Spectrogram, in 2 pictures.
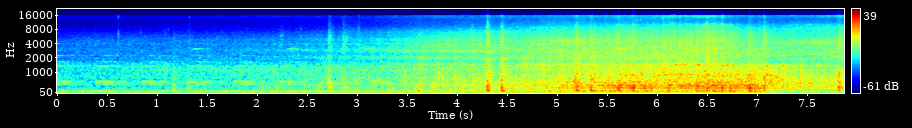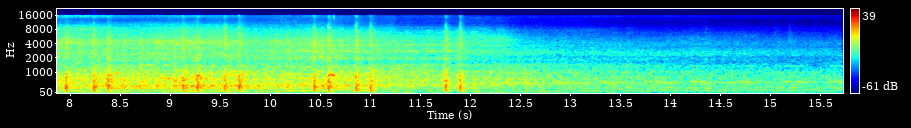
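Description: Tobu 10030-series electric commuter train passing, its wheels clicking sharply over the rail joints. The rumble builds over about four seconds, is loudest around six to seven seconds in, and fades away over the last few seconds.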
